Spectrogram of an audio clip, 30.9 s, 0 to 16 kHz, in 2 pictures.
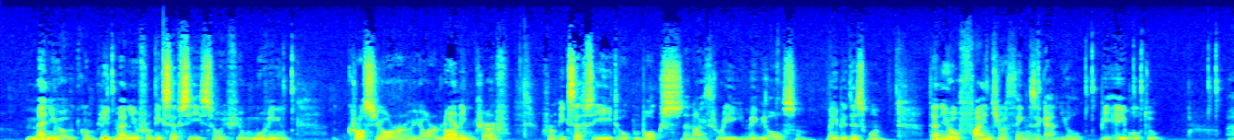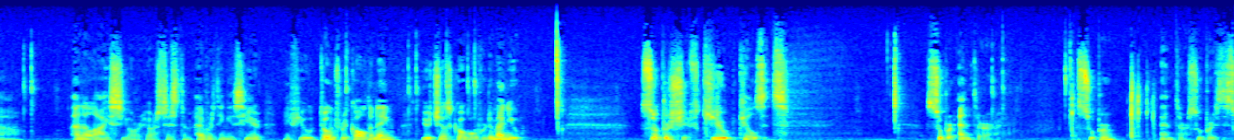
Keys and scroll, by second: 24.3 shift+super+q, 29.6 super+Return.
